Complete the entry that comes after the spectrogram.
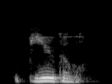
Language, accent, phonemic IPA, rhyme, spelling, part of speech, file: English, Southern England, /ˈbjuːɡəl/, -uːɡəl, bugle, noun / verb / adjective, LL-Q1860 (eng)-bugle.wav
- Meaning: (noun) 1. A horn used by hunters 2. A simple brass instrument consisting of a horn with no valves, playing only pitches in its harmonic series 3. The sound of something that bugles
